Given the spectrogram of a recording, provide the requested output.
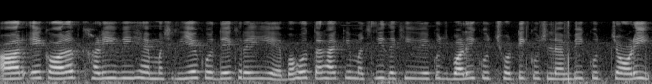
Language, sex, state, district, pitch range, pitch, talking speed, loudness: Hindi, female, Uttar Pradesh, Hamirpur, 265-290 Hz, 275 Hz, 240 wpm, -20 LUFS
